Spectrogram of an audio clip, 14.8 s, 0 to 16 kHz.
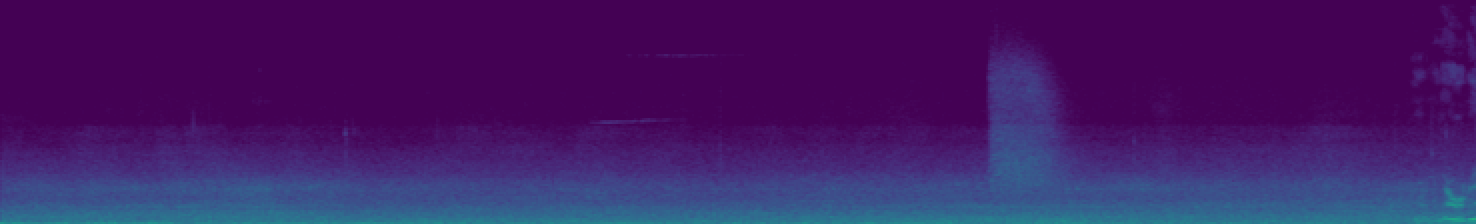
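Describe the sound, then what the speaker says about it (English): UPS Boeing 767 landing on runway 27 at Boston Logan, a faint, steady distant jet roar with broadband airport background noise throughout. "Next to land on 27 is UPS 767 coming in from Ontario,"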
